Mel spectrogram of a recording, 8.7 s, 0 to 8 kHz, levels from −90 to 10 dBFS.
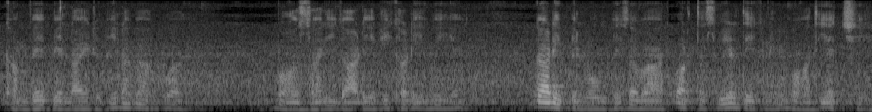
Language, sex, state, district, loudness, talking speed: Hindi, male, Uttar Pradesh, Varanasi, -37 LUFS, 185 wpm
